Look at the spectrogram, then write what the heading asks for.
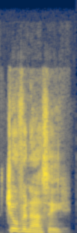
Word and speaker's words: Giovannazzi: just walking around going giovannazi giovannazi how can i say that weird but still right geo finazzi sometimes i do have to um pronounce the geo very on purpose for people to understand yeah but we've been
